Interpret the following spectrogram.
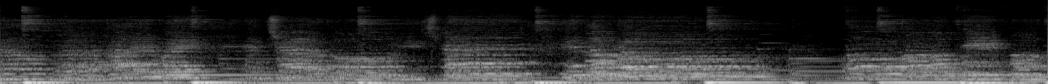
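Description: Mixed a cappella vocal group singing sustained close harmony into microphones, with no instruments. A deep bass part comes in strongly about every one and a half to two seconds under the held chords.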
